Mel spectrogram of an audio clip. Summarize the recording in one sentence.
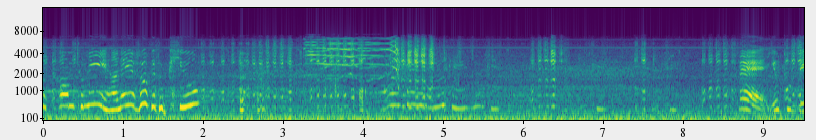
A woman is speaking and goats are bleating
